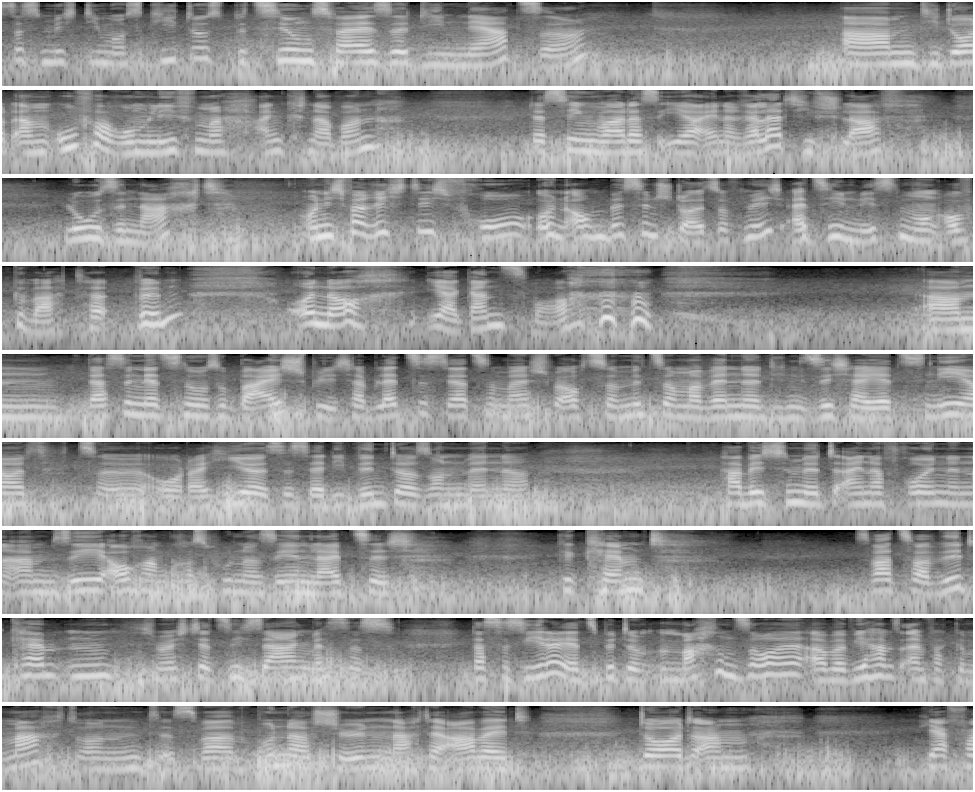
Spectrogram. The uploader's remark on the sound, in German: Diese Episode habe ich am Strand von Piha an der Westküste von Neuseeland aufgenommen. Ich bitte den schlechten Ton am Anfang zu entschuldigen.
